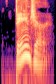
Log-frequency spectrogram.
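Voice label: "danger", American English; gcompris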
